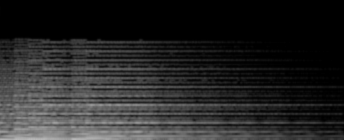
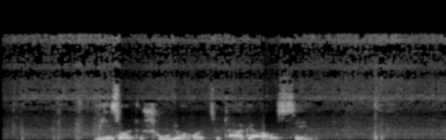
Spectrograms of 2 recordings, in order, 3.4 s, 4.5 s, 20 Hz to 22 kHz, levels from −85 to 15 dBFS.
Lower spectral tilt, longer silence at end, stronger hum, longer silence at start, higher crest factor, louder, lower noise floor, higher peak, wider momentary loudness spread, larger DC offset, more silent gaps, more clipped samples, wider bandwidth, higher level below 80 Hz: first, -4 dB/octave vs -2.5 dB/octave; first, 1 s vs 0.5 s; neither; second, 0 s vs 0.55 s; about the same, 16 dB vs 16 dB; about the same, -15 LUFS vs -15 LUFS; first, -54 dBFS vs -42 dBFS; about the same, -2 dBFS vs 0 dBFS; about the same, 21 LU vs 22 LU; neither; neither; neither; about the same, 16 kHz vs 17 kHz; second, -74 dBFS vs -60 dBFS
